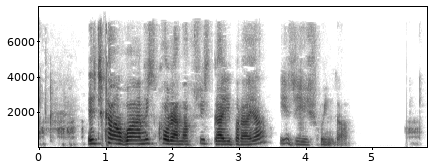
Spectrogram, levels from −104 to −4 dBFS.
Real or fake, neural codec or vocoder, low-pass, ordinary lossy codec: fake; vocoder, 22.05 kHz, 80 mel bands, WaveNeXt; 7.2 kHz; AAC, 32 kbps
